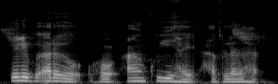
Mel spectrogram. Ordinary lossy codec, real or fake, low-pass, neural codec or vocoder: none; real; none; none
